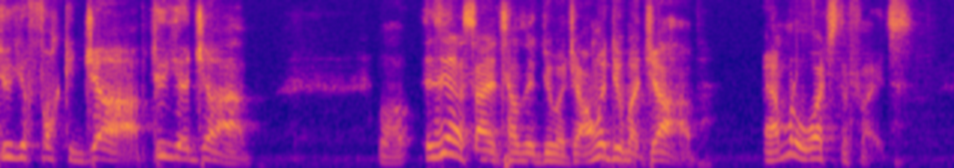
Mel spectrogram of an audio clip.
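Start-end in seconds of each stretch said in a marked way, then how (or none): 0.0-1.7 fed-up, irritated, angry demanding tone. Retelling how Israel Adesanya answered the media: imitating an angry Israel Adesanya. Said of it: "He got all pissed off and he said".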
